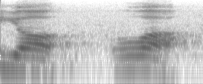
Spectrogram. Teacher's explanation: तो इसमें वायु बिल्कुल नहीं रुकती, आसानी से हम य, व बोल सकते हैं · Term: अर्धस्वर व्यंजन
